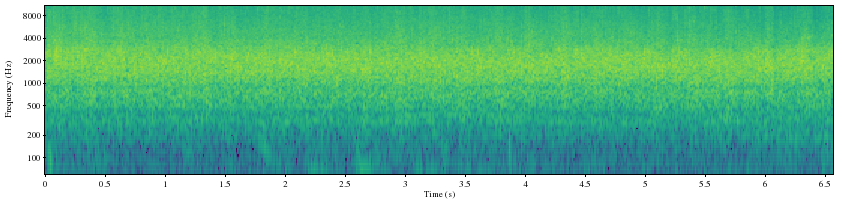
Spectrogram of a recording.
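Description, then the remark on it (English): Steady, loud audience applause welcoming a speaker before a tutorial session on building disassemblers, a dense wash of many hands clapping at once with no pauses and no voices rising above it. “Give FX a huge round of applause for the schooling on disassemblies he's going to give you right now”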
